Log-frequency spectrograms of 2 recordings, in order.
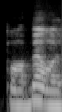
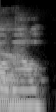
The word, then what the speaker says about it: Palmella: Palmella is the way Elvie pronounces that name. I got to try to remember to pronounce it correctly. All right, Yeah. Palmella.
